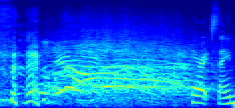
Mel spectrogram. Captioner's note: crowd laughs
